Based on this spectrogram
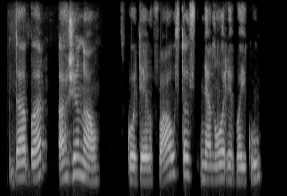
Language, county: Lithuanian, Tauragė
